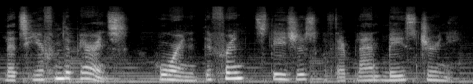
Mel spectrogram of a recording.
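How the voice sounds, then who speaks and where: A woman giving a scripted narration for a food segment in an even, informative way. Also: mid-range voice, moderate pace. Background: guitar music.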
